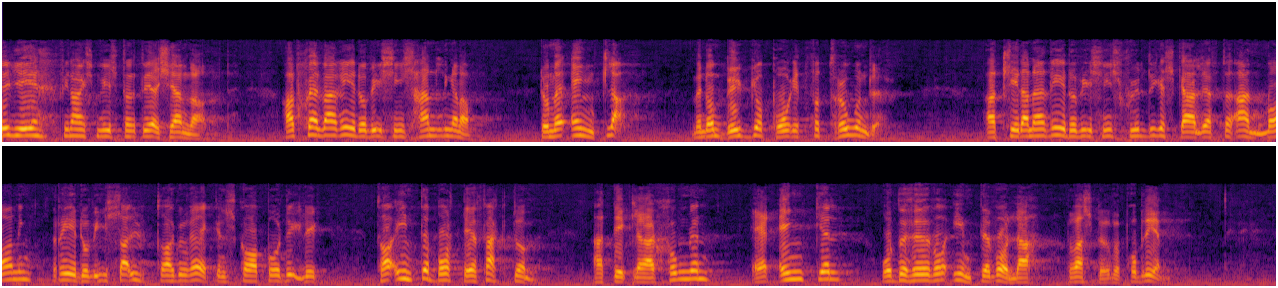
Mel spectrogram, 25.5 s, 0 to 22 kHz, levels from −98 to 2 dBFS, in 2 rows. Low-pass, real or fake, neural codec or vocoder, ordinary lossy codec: 7.2 kHz; fake; codec, 16 kHz, 4 kbps, FreqCodec, larger model; none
